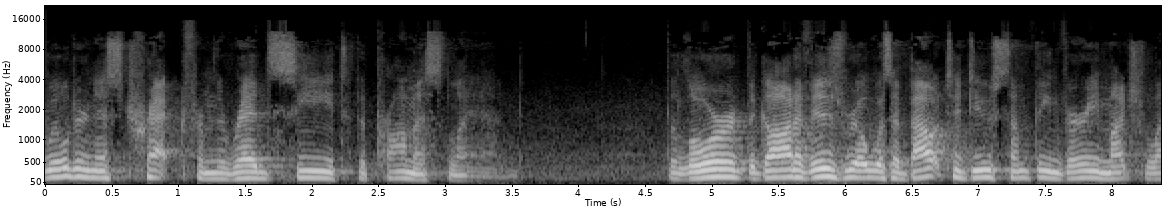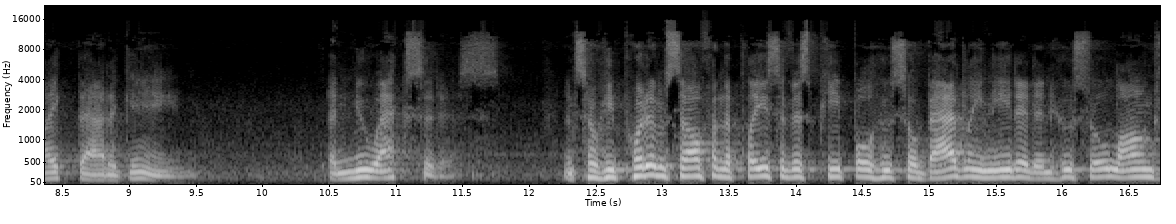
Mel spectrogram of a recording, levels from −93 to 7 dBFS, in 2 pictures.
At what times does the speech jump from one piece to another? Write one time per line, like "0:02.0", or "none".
0:12.1

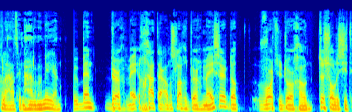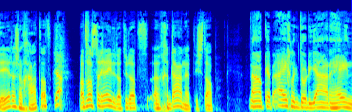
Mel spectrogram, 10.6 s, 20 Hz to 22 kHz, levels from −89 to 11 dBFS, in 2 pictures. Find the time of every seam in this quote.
none

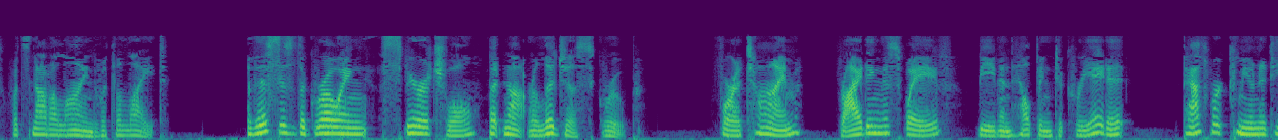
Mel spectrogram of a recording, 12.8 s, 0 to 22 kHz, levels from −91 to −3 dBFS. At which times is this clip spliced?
0:09.8

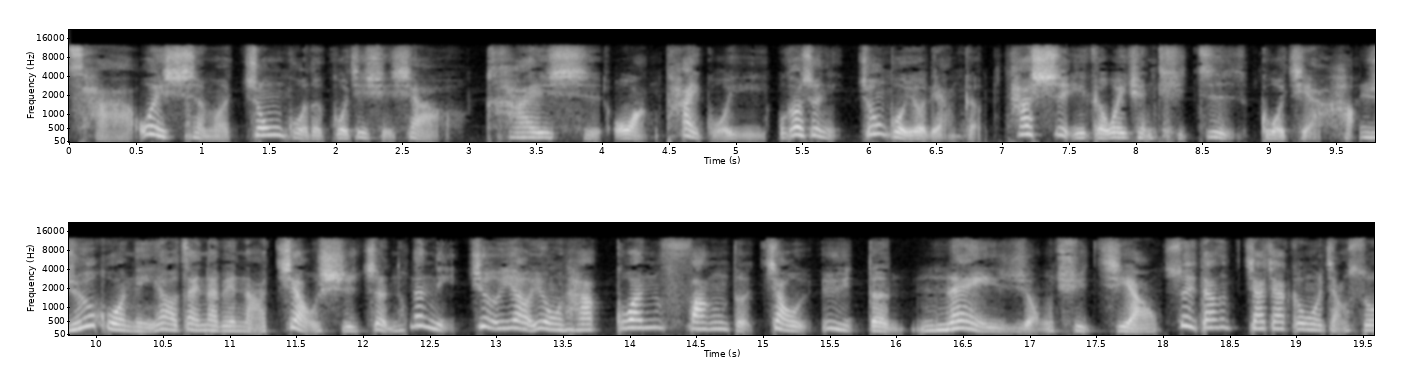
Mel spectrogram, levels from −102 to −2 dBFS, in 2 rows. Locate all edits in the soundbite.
0:09.6
0:12.3
0:18.0

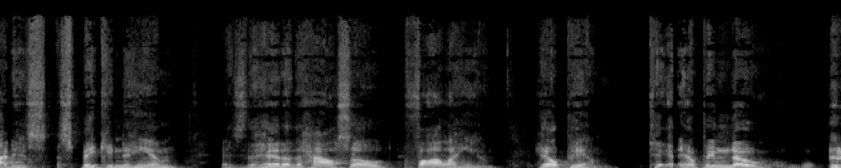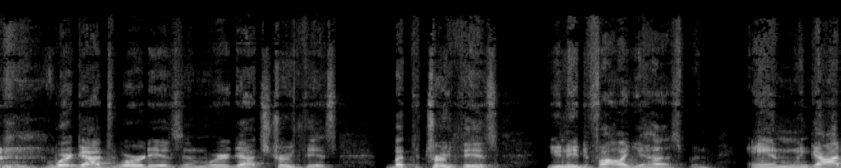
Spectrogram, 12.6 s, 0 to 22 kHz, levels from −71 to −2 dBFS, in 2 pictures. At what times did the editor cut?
none

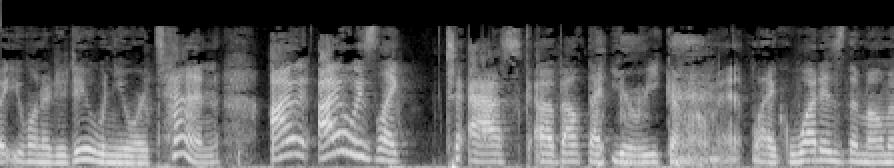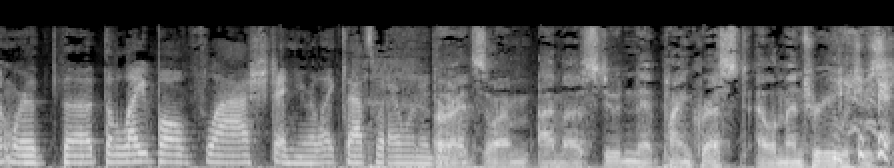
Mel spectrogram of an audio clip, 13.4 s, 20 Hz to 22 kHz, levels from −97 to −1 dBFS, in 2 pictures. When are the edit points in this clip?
none

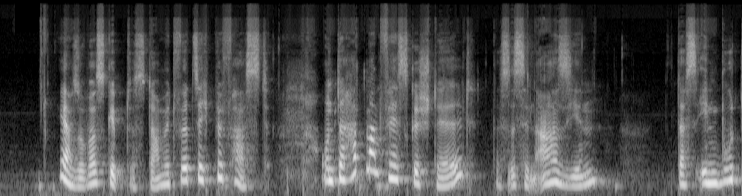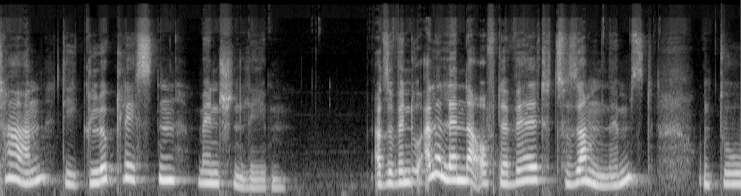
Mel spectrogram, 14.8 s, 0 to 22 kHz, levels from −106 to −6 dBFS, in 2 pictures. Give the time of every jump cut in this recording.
0:04.9

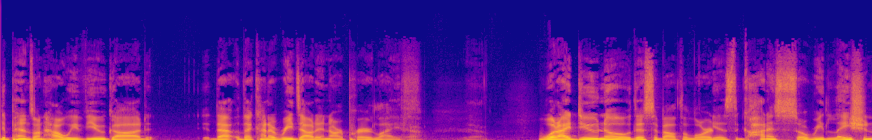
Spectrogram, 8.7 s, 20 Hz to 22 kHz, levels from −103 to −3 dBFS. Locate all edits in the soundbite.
0:07.1

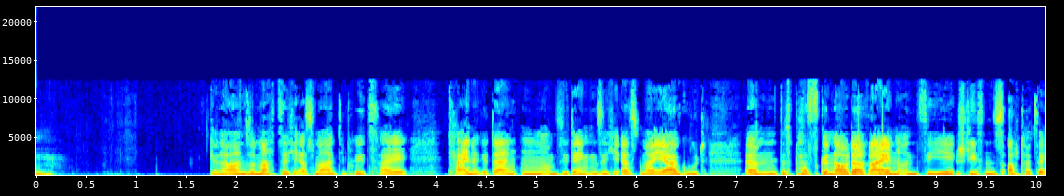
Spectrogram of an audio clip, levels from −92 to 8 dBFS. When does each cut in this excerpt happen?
0:09.2

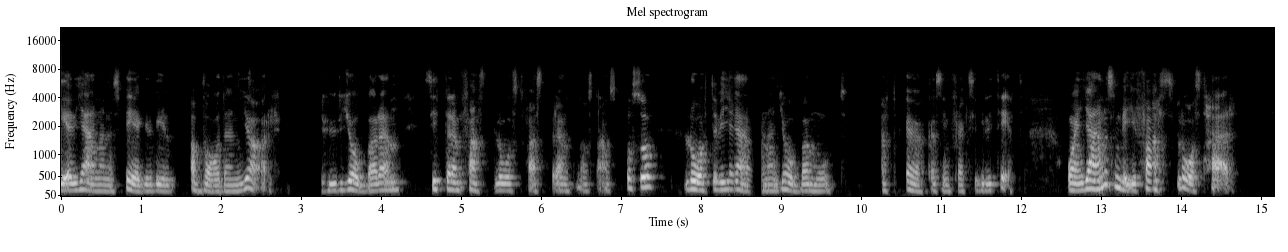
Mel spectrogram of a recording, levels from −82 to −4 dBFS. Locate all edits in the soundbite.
0:03.3

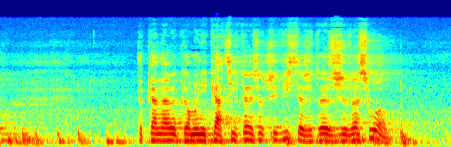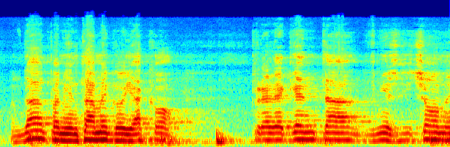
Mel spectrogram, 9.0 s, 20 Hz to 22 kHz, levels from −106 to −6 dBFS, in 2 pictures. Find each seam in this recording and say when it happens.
none

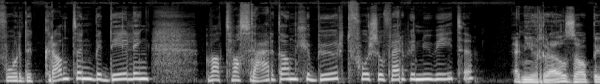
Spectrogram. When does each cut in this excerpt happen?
0:02.5
0:05.1

